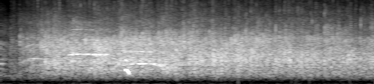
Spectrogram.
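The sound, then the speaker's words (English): An audience bursts into a steady round of applause for a woman about to speak from God's word, dense clapping that holds at an even, fairly loud level for several seconds before easing slightly toward the end. “So can we give her one more round of applause?”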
